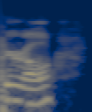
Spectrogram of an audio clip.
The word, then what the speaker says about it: Ghrl: And for anyone listening, it is spelt golden, like you usually spell golden, but then it's also spelt the girl part, G-H-R-L, like girl, you can pronounce it girl.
